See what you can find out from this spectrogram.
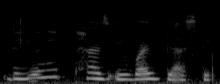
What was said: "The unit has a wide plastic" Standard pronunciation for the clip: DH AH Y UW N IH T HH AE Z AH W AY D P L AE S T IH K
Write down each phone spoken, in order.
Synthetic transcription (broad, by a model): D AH Y UW N IH T HH AE Z AH W AY D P L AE S T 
